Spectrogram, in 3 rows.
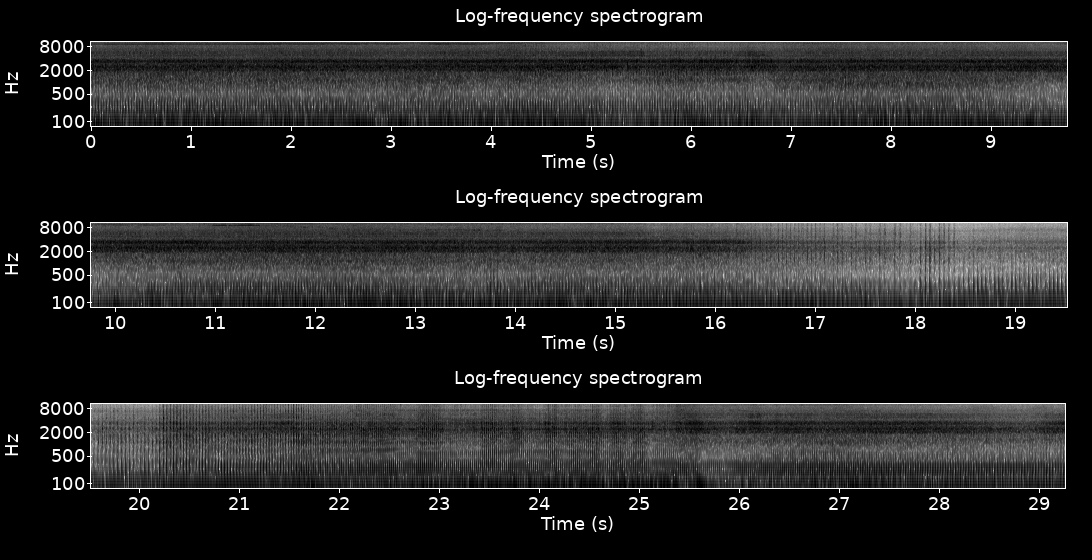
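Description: Honda XR650L's single-cylinder four-stroke engine running under way, with wind rushing over the microphone. The engine eases off about two-thirds of the way through, then revs up again with rising pitch before backing off once more near the end.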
